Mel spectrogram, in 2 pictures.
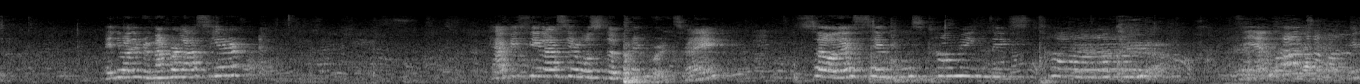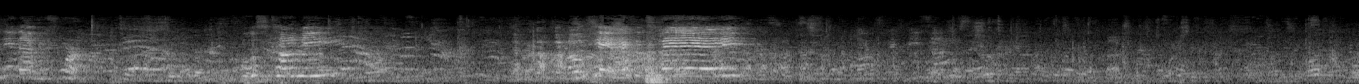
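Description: A large group of children play violins together in short phrases, echoing in a large hall.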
